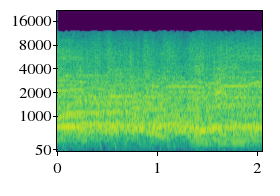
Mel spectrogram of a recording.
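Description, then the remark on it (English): A dense, steady wash of audience applause for Joe Lycett, with cheering and a few whoops rising over it, loud and sustained throughout without a break. “So, ladies and gentlemen, please give a massive round of applause to Joe Lycett!”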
